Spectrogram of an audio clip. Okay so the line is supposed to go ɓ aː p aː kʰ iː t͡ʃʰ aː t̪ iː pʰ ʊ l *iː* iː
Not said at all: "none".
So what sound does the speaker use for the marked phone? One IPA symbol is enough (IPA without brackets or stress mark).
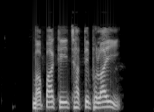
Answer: aː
